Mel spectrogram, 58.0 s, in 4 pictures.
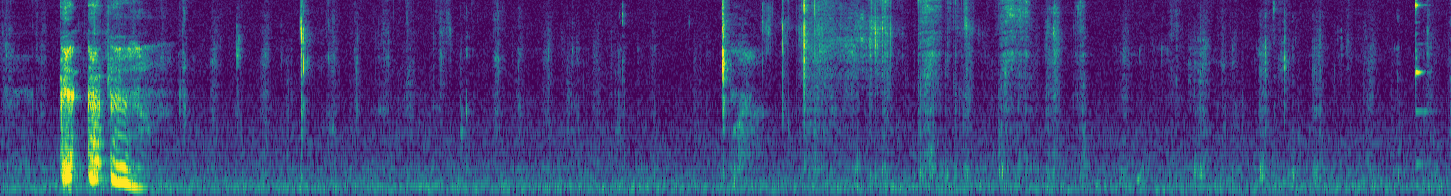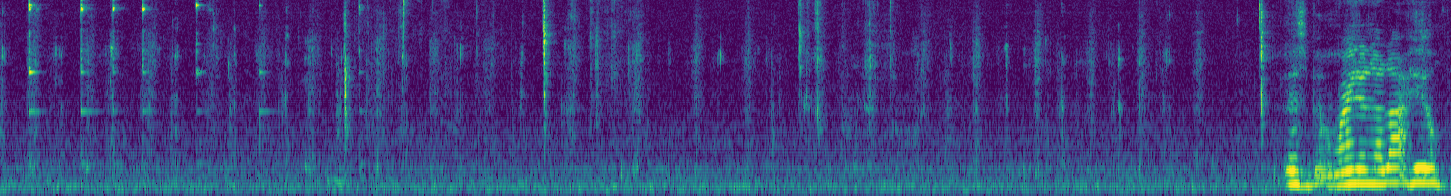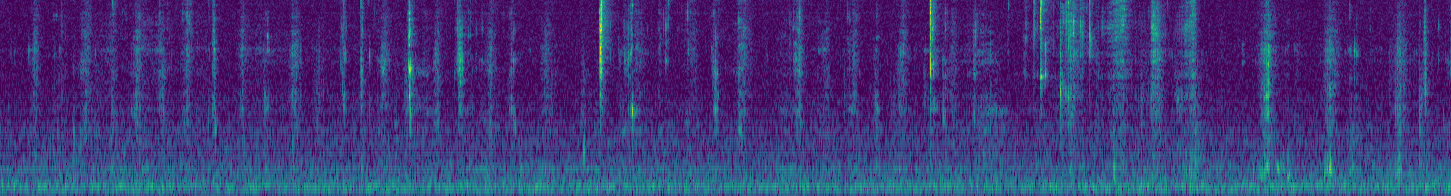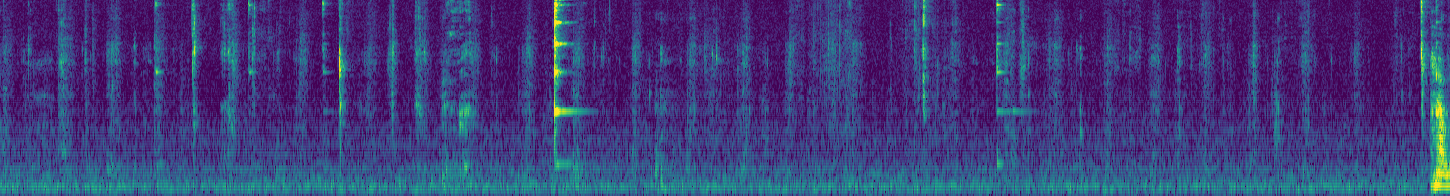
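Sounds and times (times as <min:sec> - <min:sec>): crunchy chewing: 0:01.6 - 0:27.3, 0:29.2 - 0:57.9
fork clinking on glass bowl: 0:14.1 - 0:17.4, 0:49.1 - 0:49.5, 0:53.5 - 0:53.8.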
